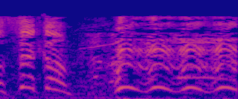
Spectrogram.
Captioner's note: laughter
